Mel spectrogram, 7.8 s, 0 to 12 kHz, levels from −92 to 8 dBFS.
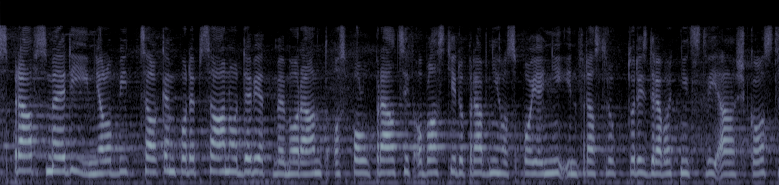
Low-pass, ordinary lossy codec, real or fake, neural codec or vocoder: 7.2 kHz; Opus, 64 kbps; real; none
